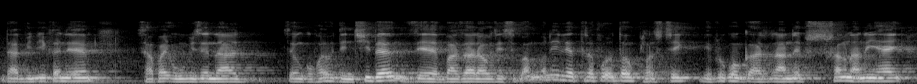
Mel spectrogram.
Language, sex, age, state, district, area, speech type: Bodo, male, 60+, Assam, Chirang, rural, spontaneous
